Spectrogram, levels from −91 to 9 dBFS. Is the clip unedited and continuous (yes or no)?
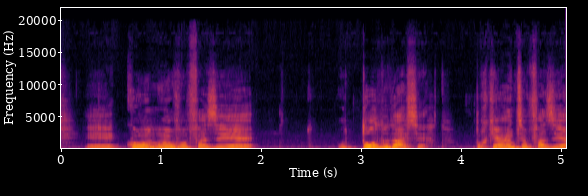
yes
